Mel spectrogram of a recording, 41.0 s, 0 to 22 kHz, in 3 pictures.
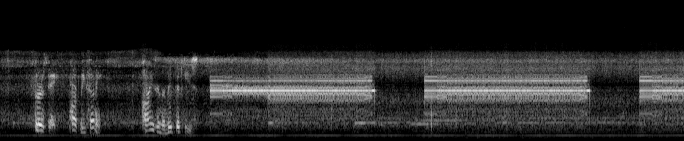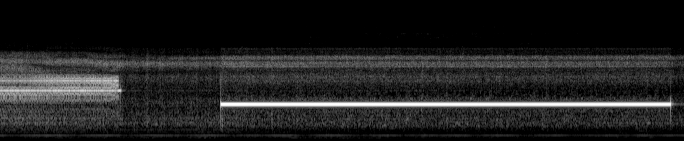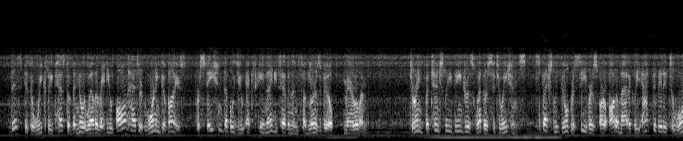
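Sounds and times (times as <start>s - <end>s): radio background hiss: 0.0s - 18.1s, 20.0s - 41.0s
steady warning alarm tone: 4.2s - 7.6s, 8.4s - 11.8s, 12.8s - 16.2s, 18.1s - 27.2s.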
